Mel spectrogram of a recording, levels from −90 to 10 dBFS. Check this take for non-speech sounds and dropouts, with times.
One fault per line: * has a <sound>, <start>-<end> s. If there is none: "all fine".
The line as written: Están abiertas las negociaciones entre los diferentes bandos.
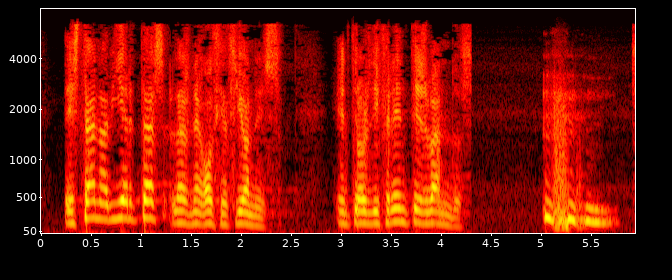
* has a laugh, 5.0-5.8 s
